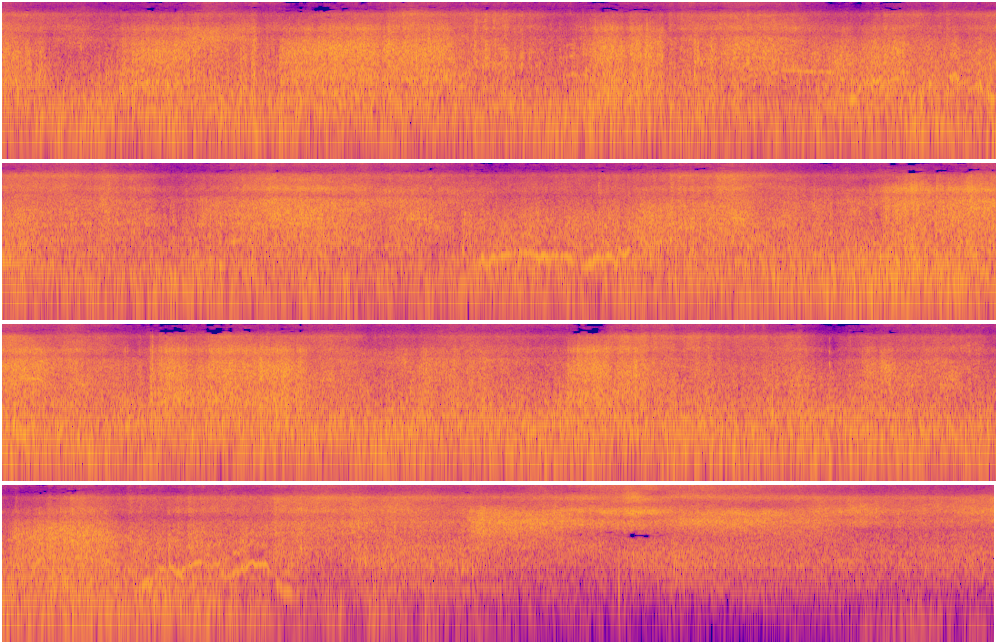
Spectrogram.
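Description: Wind rushing over a helmet-mounted camera's microphone while skiing downhill, with the skis hissing and scraping over packed snow, swelling and easing with each turn. It dies down about sixteen seconds in as the skier slows.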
